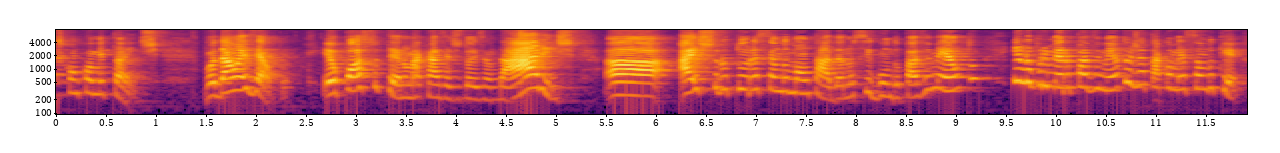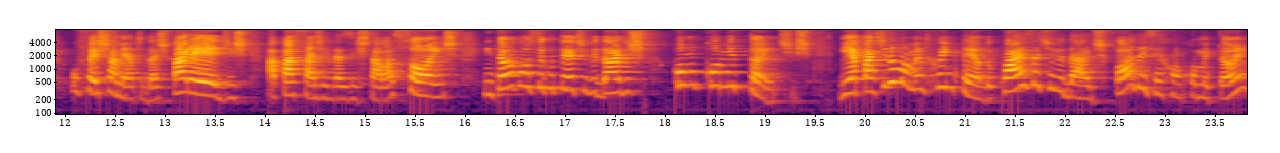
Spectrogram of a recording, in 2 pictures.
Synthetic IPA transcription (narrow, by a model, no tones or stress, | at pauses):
d͡ʒɪkõkomit̪ɐ̃nt͡ʃɪ̥ | vod̪aɾũezẽmplʊ | ewpɔsʊt̪eɾnũmɐkazɐd͡ʒɪd̪ojzɐ̃nd̪aɾɪs | aɐɪʃt̪ɾut̪uɾɐsẽnd̪ʊmõnt̪ad̪ɐnʊsɪɡũnd̪ʊpavimẽnt̪ʊ | ɪnʊpɾimejɾʊpavimẽnt̪ʊʒat̪akomesɐ̃nd̪ʊkeʊfeʃamẽnt̪ʊd̪ɐspaɾed͡ʒɪs | ɐ̰pasaʒẽj̃d̪ɐzĩʃt̪alasõj̃s | ẽnt̪ɐ̃w̃ewkõsiɡʊt̪eɾat͡ʃivid̪ad͡ʒɪs | kõkomit̪ɐ̃nt͡ʃɪ̥s | ɪapaɾt͡ʃiɾd̪ʊmomẽnt̪ʊkewẽnt̪ẽnd̪ʊkwajzat͡ʃivid̪ad͡ʒɪspɔd̪ẽj̃seɾkõkomit̪ɐ̃ɪ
